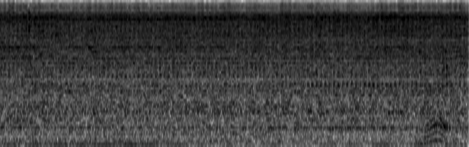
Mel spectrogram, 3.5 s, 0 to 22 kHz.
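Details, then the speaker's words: 1990 Plymouth Acclaim petrol engine idling steadily and evenly after a vacuum leak that had caused a ridiculously high idle was found and fixed. "Harlow yay and now the idle properly"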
